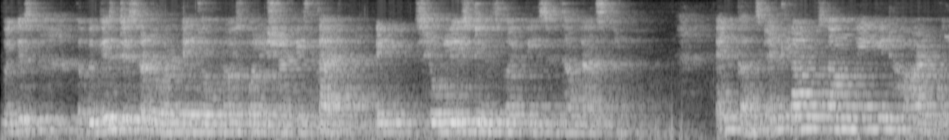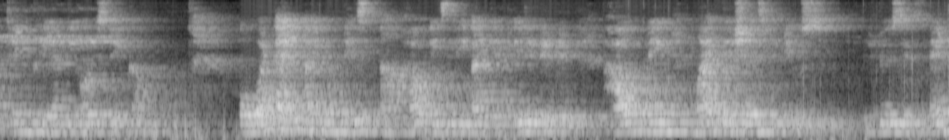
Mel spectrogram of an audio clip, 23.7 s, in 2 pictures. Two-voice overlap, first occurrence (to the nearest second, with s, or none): none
